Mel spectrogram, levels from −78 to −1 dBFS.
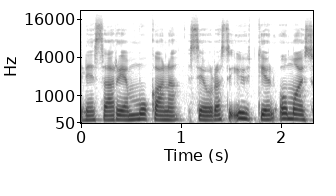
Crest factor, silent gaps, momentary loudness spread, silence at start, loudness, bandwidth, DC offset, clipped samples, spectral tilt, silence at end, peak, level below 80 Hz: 14 dB; none; 3 LU; 0 s; -22 LUFS; 16.5 kHz; under 0.1%; under 0.1%; -6.5 dB/octave; 0 s; -6 dBFS; -62 dBFS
